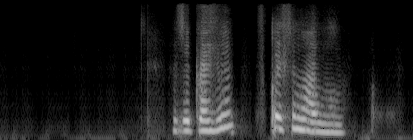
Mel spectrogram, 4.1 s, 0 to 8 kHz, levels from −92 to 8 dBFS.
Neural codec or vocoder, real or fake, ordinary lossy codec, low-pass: codec, 16 kHz, 0.5 kbps, FreqCodec, smaller model; fake; MP3, 48 kbps; 7.2 kHz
